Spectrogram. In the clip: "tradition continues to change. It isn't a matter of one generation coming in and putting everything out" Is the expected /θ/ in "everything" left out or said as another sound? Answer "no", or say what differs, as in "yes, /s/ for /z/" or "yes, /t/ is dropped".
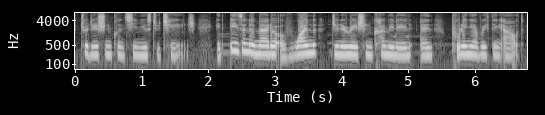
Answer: no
